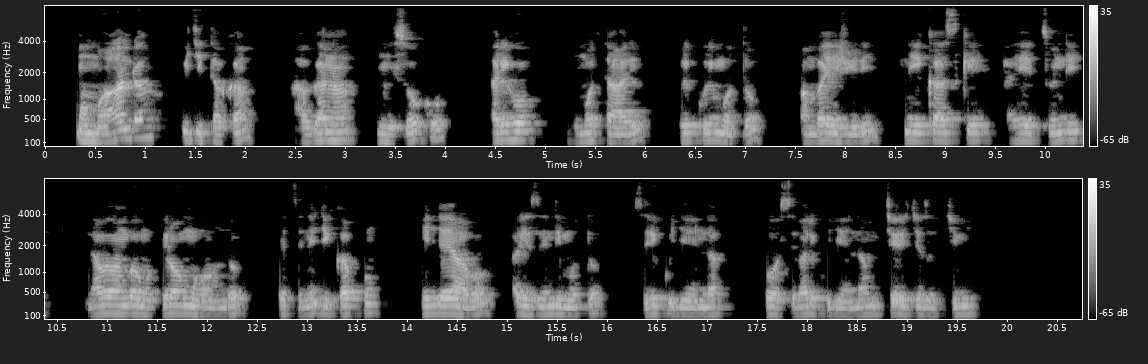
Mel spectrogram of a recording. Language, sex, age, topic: Kinyarwanda, male, 25-35, finance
